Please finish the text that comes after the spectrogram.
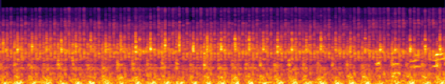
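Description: Engine of a small fishing boat running on the water, a steady mid-low throbbing chug with regular pulses, close and loud, holding constant throughout.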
